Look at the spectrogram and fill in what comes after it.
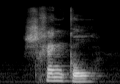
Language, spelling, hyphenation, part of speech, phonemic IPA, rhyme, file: Dutch, schenkel, schen‧kel, noun, /ˈsxɛŋ.kəl/, -ɛŋkəl, Nl-schenkel.ogg
- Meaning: shank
